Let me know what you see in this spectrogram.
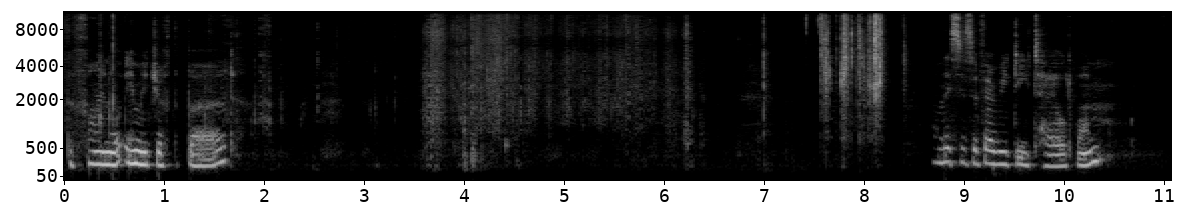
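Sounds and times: plastic sheet crinkling: 0:03.6 - 0:06.4, 0:07.5 - 0:08.4.

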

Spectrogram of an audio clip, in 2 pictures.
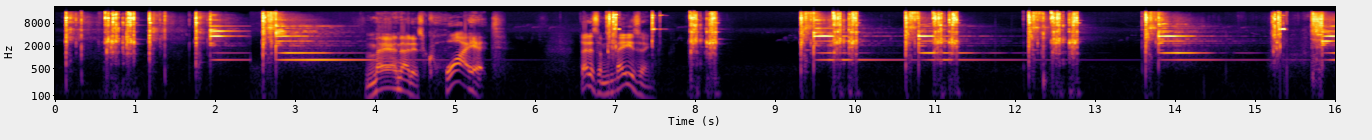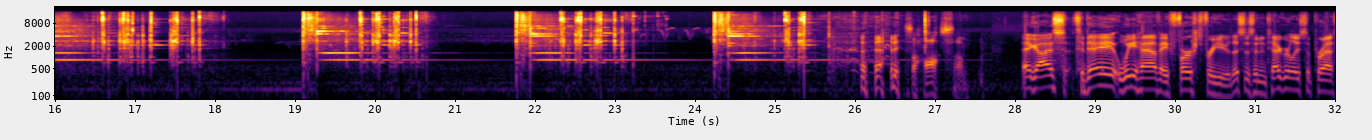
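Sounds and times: bullet clanging on steel target: 0:00.2 - 0:04.7, 0:06.8 - 0:08.4, 0:09.3 - 0:13.0, 0:13.6 - 0:18.3, 0:19.1 - 0:25.8.

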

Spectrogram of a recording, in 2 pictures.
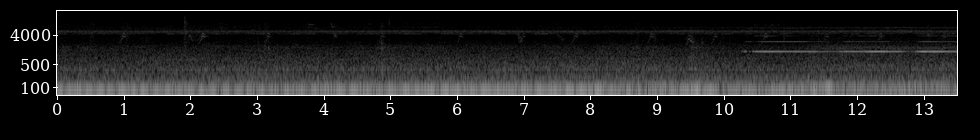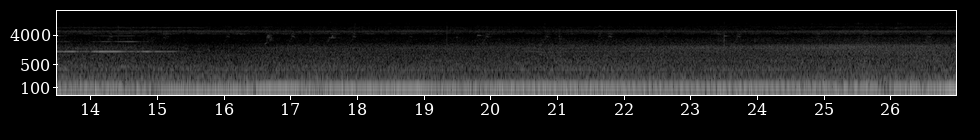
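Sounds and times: clear steady tone: 0:10.2 - 0:15.4
faint scattered clicks: 0:19.2 - 0:20.0.

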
